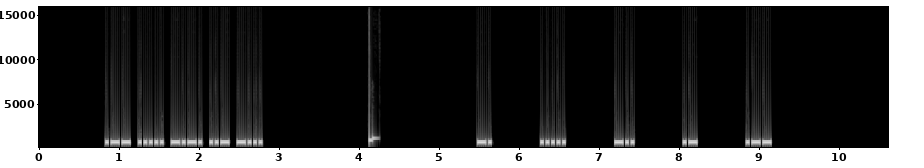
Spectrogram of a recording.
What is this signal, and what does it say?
Morse code, heard as a keyed tone, about 36 wpm, spaced as for 18 wpm, 700 Hz. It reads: W5CUB N5DAW
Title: USA Call Signs - 5 Characters - 6x Character Spacing - 35wpm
